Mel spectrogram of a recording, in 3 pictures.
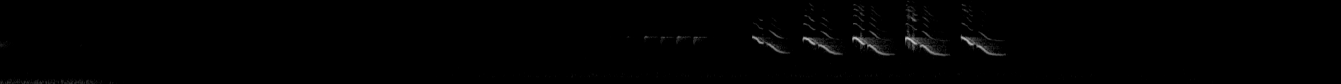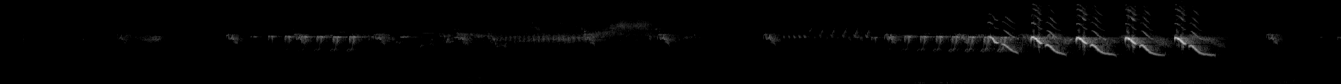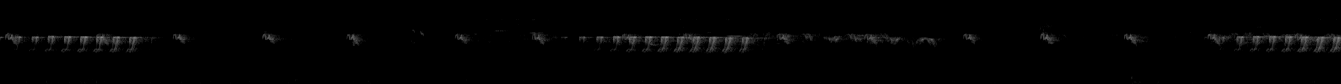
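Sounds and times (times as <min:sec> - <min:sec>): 
Northern Cardinal singing: 0:06.0 - 0:10.1, 0:15.7 - 0:40.2.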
